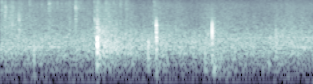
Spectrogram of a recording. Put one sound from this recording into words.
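Close handling knocks and bumps sound a few times.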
